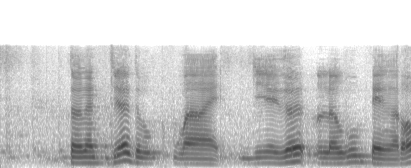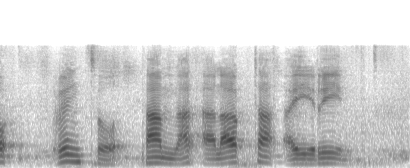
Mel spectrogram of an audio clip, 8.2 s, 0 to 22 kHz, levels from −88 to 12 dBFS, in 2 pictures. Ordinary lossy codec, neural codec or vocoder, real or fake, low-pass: none; codec, 16 kHz, 0.5 kbps, X-Codec, HuBERT features, trained on general audio; fake; 7.2 kHz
